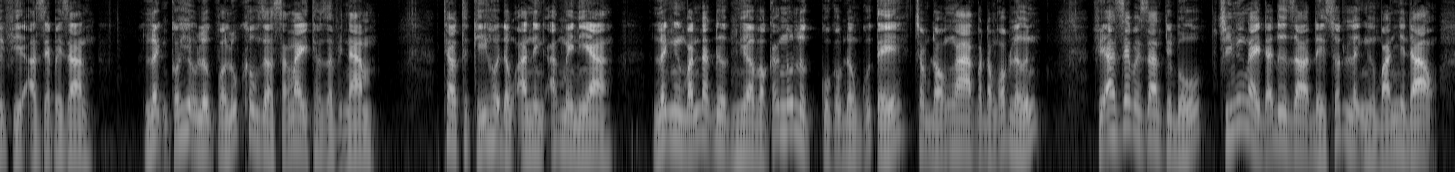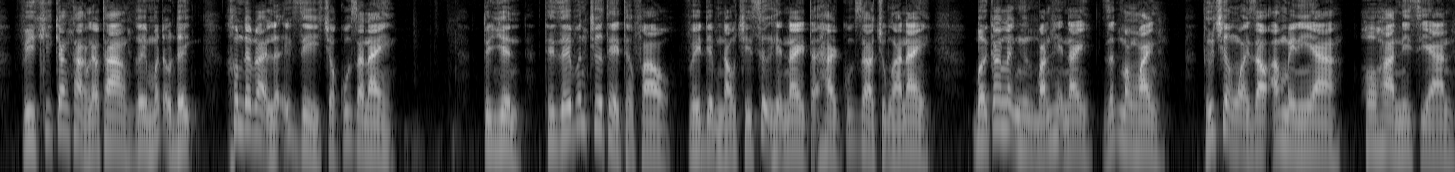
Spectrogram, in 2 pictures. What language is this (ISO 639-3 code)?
vie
